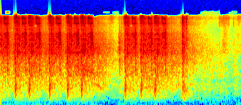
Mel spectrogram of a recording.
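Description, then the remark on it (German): Video game gun firing quick three-shot bursts, each burst fired with a single tap on the screen, sharp crackling pops repeating in clusters of three, loud and rapid with no talking over them. “Da muss ich einmal auf den Bildschirm klicken und die schießt direkt dreimal drei Schüsse ab oder so.”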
